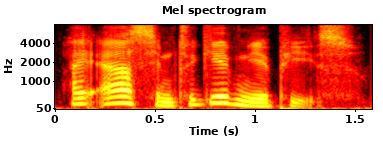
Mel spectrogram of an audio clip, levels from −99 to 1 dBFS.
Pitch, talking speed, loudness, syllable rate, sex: 165 Hz, 300 wpm, -18 LUFS, 7.3 syllables/s, male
